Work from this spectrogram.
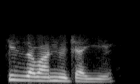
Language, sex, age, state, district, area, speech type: Urdu, male, 45-60, Uttar Pradesh, Lucknow, rural, conversation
